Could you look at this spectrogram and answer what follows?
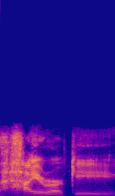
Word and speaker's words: hierarchy: uh-huh so split it split the word into two higher and then archie higher key higher r key hierarchy there you go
